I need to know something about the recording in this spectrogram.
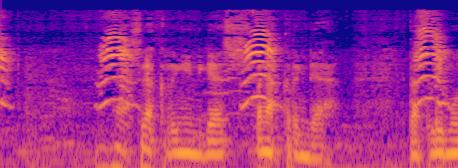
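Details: Rescued kitten infested with maggots meows in high, bending cries, three clear calls spaced over four seconds, while a person talks underneath in a low voice.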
